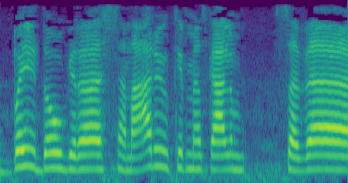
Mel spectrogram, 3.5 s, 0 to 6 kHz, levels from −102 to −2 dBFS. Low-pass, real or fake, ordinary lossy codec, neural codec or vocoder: 5.4 kHz; fake; MP3, 24 kbps; codec, 16 kHz, 16 kbps, FunCodec, trained on LibriTTS, 50 frames a second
